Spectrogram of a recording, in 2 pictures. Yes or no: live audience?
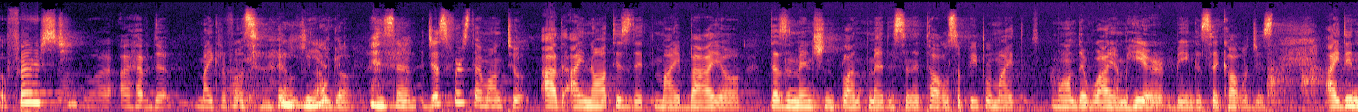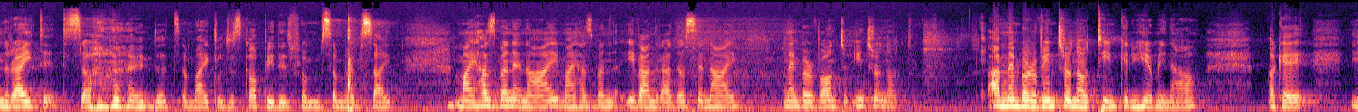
yes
